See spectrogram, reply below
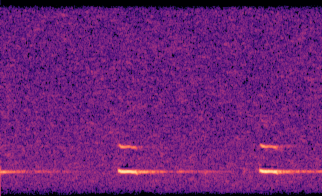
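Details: Eurasian pygmy owl giving two clear, mellow whistled notes on one pitch, about two seconds apart, with a faint steady whistle between them.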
